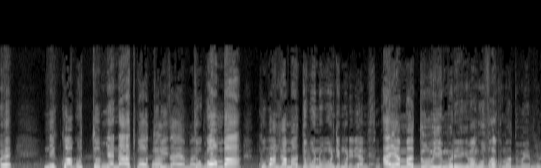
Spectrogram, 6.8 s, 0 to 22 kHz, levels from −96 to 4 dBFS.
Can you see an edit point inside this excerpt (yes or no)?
no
